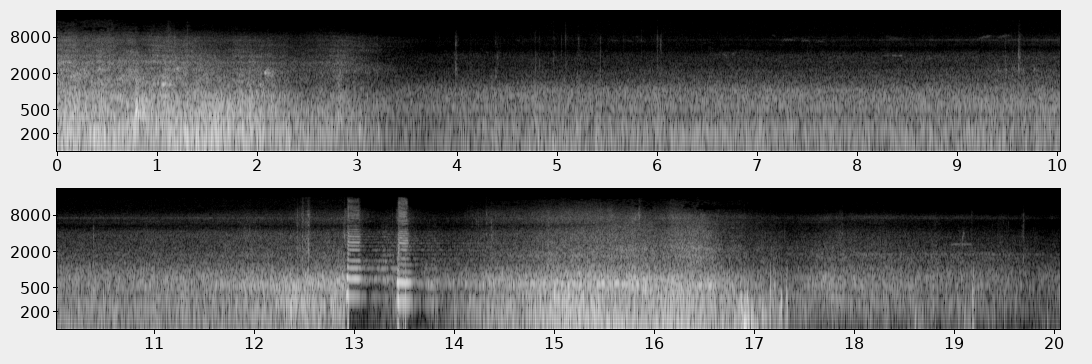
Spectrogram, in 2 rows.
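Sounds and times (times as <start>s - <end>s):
train horn blasts: 12.9s - 14.0s
train wheels rushing past: 14.0s - 19.9s.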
